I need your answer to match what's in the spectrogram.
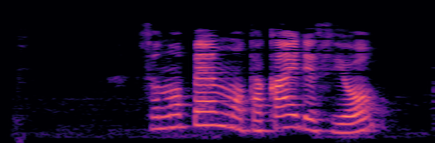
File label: Japanese; Japanese Power Level Test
